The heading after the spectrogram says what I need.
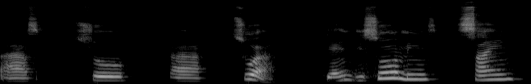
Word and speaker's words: SOHCAHTOA: for each of these trigonometric ratios, which is pronounced as SOHCAHTOA.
